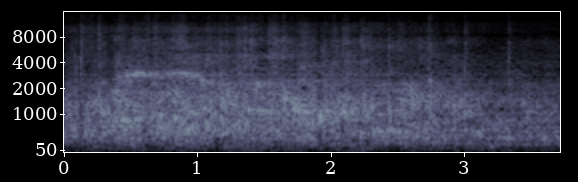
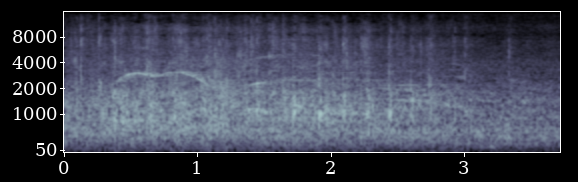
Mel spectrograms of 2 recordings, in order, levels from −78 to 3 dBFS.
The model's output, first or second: first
